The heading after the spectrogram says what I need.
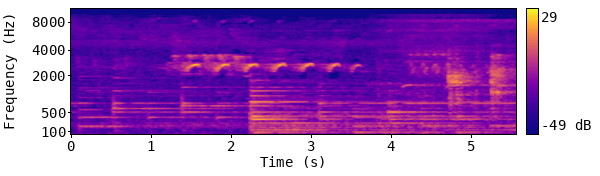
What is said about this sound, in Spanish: Con su capacidad de volar, las aves son la encarnación misma de la libertad.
